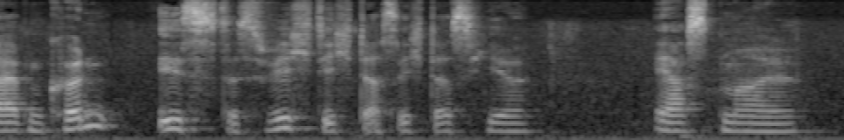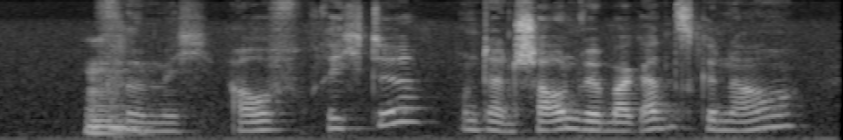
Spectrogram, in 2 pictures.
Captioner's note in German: räuspern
